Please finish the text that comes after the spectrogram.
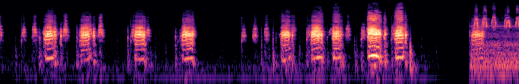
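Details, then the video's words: Ducks quacking: harsh, nasal quacks in short bursts, about a dozen over ten seconds with brief pauses between groups, ending in a noisier burst of a different sound in otherwise quiet surroundings. "PATOS- SOM DE PATO- DUCK SOUND"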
